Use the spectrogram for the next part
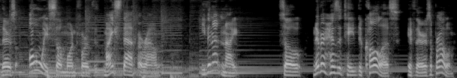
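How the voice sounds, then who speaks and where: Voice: medium pitch, very animated, normal speed, music in the background, natural voice. A performer voicing a friendly young male nurse in a visual novel, breezy, welcoming and jokey. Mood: chipper, brisk.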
